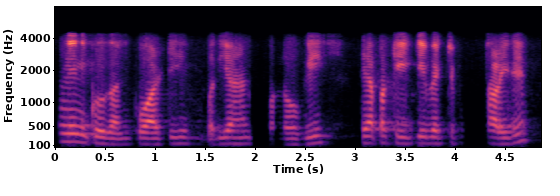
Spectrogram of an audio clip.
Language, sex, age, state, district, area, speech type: Punjabi, male, 18-30, Punjab, Fatehgarh Sahib, rural, conversation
